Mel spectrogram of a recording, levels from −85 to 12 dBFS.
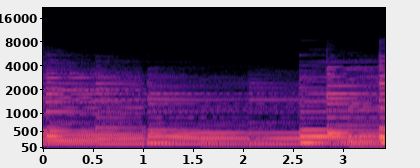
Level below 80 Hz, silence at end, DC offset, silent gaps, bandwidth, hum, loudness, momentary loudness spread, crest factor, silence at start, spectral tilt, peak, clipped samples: -66 dBFS; 0 s; under 0.1%; none; 6.2 kHz; none; -27 LUFS; 10 LU; 18 dB; 0 s; -8.5 dB/octave; -6 dBFS; under 0.1%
